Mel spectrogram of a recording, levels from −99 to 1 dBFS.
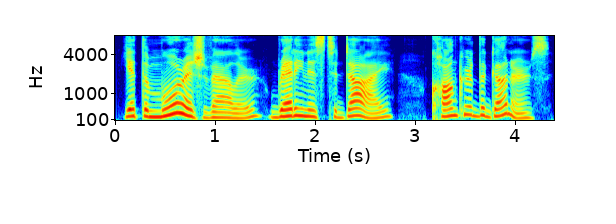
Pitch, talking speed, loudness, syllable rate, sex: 215 Hz, 135 wpm, -17 LUFS, 4.4 syllables/s, female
